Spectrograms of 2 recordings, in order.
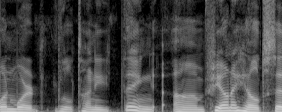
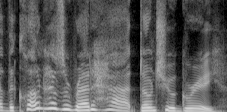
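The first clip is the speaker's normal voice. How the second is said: mocking congressmen grilling a witness, sing-song; mocking leading question; 6 semitones higher, 3 dB louder than usual. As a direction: ham up a loaded question to a witness. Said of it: "they kept trying to say".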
